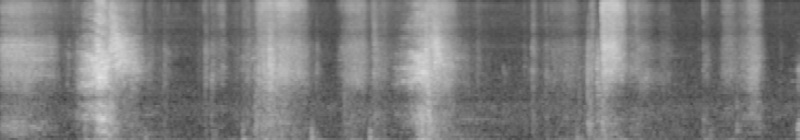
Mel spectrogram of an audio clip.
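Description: A person moving through a repeated overhead hand strike, barefoot on foam mats: about four short swishes of clothing and moving air, some with a soft thump of a foot landing, one to two seconds apart.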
